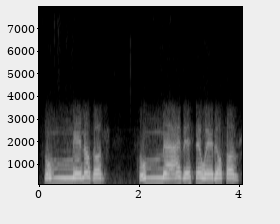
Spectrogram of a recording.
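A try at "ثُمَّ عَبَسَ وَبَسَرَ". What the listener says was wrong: وبصر بالسين.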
